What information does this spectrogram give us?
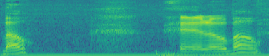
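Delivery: ordinary talk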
